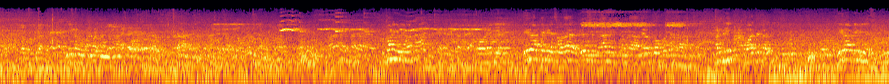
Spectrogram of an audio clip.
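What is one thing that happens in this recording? A man speaks into a microphone, heard through a loudspeaker in an echoing room.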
